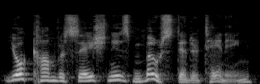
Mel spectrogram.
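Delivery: high, lightly amused detective; amused politeness. Acted. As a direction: needle him with courteous good cheer. Holmes amused by the insults.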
